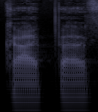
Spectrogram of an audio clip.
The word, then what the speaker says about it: Kuiper: So Kuiper takes its name and the pronunciation of Kuiper from the astrological body, the Kuiper Belt.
